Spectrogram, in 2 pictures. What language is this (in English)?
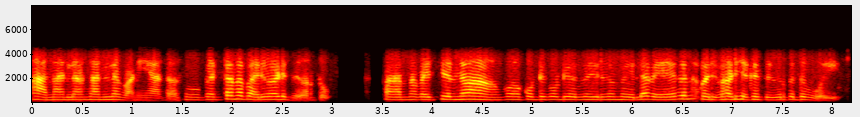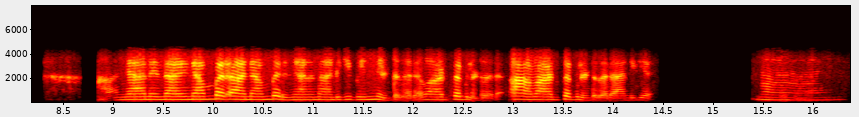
Malayalam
